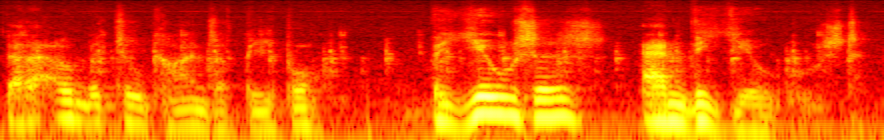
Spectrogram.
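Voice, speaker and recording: An actor playing an oily, cynical dealer in a radio drama, with a wheedling, condescending, chuckling manner. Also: male voice, medium pitch, expressive, a little slow, a little mellow, slight background noise. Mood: mocking, cynical.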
